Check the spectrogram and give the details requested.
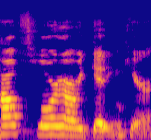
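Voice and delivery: ordinary delivery

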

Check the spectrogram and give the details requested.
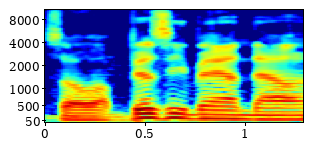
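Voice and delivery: usual speaking voice

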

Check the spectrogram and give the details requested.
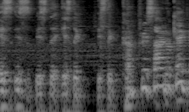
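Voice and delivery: whispered, stuttering character voice, words repeated over. Voicing a dazed character asking about the countryside: stuttering character voice. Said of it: "He speaks like that".

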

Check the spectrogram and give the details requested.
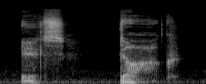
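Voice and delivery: said with a growl. A man holding the narrator in his grip repeats a warning, growling. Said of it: "the man growled".

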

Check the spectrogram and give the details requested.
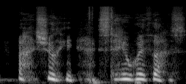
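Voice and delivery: very high, deliberately cracking, breaking voice. Reacting to a video of kids acting, imitating Blake, voice breaking. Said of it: "I'm intentionally breaking my voice".

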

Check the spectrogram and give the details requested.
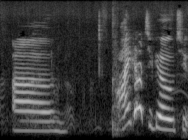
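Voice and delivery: loud voice breaking and cracking mid-phrase. Answering a comment about zoo reptile exhibits, voice cracking. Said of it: "my voice cracked like nothing else there".

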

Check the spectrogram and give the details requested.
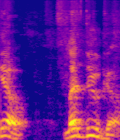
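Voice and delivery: plain

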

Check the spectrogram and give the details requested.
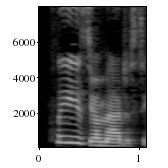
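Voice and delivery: ordinary delivery

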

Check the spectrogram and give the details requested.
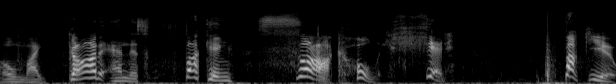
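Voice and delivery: loud, rising, angry, swearing temper-tantrum outburst. Cursing over a sock while someone mocks you, throwing a temper tantrum. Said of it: "Are you done having your temper tantrum?".

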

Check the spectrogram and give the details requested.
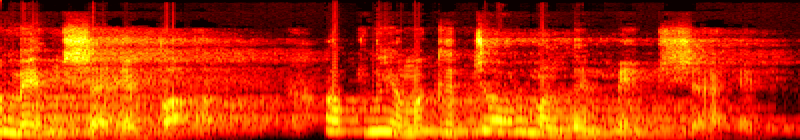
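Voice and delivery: put-on, hurt, movie-style dialogue delivery. Acting out a film dialogue where the hero is hurt: Omar Sani, mock-hurt. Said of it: "ওমরসানি কষ্ট পেয়ে এইভাবে বলছে".

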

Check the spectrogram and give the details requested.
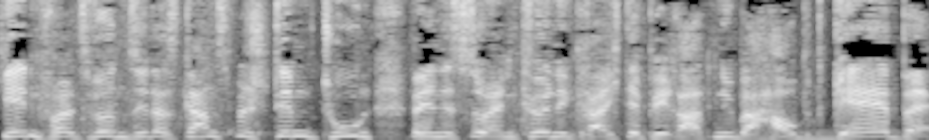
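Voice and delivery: high, scoffing snort. Reading a story, a character answers a mocking remark: snorting. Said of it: "schnaubte er".

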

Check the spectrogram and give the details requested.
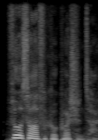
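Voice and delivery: lofty, grand, wise sage-like philosopher voice. Posing a philosophical question to the other speaker, in a Socrates voice. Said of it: "What was that voice?".

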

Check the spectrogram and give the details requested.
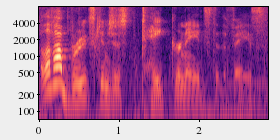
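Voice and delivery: very low, soft, swooping dry sarcastic aside. Playing a game with a teammate, commenting on the enemies: sarcastic. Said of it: "I was being sarcastic".

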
